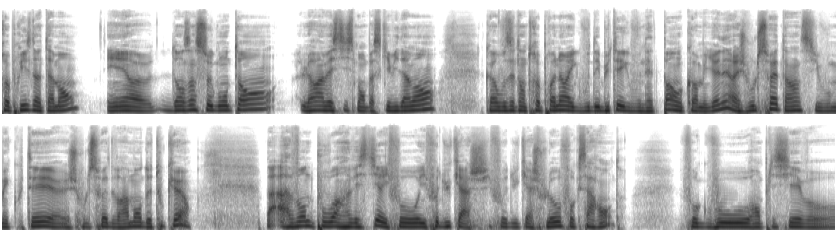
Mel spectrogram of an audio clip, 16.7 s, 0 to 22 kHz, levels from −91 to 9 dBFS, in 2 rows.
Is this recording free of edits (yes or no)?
yes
